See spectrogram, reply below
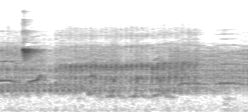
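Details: Malinois Waterslager canary, a bird that won first prize individually at a contest, delivering a steady, watery bubbling roll after a brief sharp high note.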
